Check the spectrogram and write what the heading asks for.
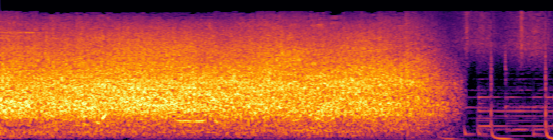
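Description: Steady road traffic noise from a busy street. About four and a half seconds in it gives way to music with a regular beat.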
